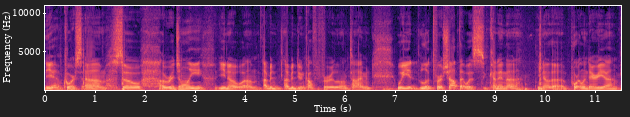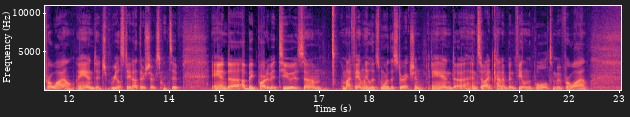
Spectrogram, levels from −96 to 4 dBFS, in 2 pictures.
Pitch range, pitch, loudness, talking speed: 115-135 Hz, 125 Hz, -19 LUFS, 215 wpm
